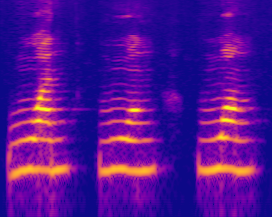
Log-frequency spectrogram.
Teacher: And the purple part, they are all nasal sound. When you pronounce this, you can feel the vibration of your nose.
